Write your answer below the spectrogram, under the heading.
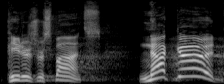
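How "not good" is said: high, loud deflated answer; glum Peter. Pretend. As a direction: blurt it out, defeated.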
